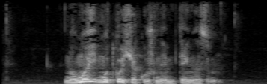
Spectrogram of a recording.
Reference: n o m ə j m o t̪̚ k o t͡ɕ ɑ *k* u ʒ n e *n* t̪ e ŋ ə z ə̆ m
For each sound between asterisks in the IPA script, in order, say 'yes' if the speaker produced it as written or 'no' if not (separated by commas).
yes, no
